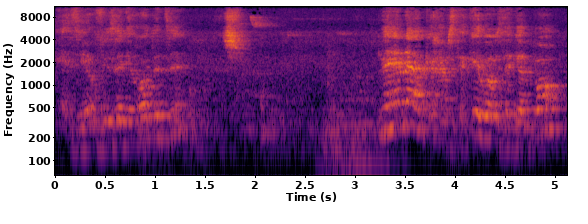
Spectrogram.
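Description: High-voiced man telling a parable, very echoey. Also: background noise. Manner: lively storyteller, repeats words for effect. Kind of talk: religious storytelling sermon. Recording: very echoey room from a distant mic.

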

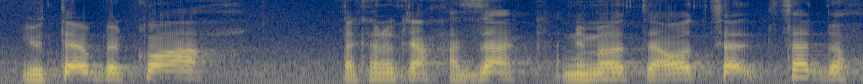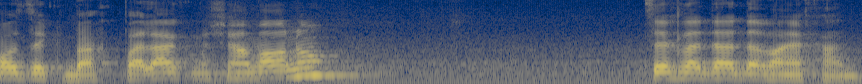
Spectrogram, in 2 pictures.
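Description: A man teaching a Hebrew grammar lesson, explaining slowly and repeating points while asking his students questions. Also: on the high side, slight background noise. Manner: slow, repetitive explaining with questions to the class. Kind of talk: classroom lesson.

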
